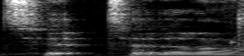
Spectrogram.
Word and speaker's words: Zetterer: Meinst du, dass dieser äh, hier, dieser Michel Zetterer, oder wird der so ausgesprochen? Ja. Wie schreit ihr das im Stadion? Zetterer? – Zetterer.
